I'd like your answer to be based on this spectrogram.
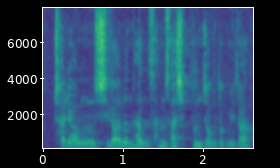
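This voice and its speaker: Lively intonation marks this man's speech, delivered at a fairly slow pace. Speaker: YouTuber solving sudoku puzzles. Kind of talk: casual Q&A monologue. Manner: hesitant, many fillers.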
